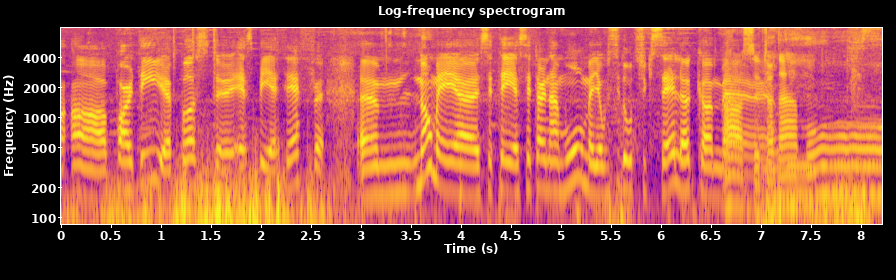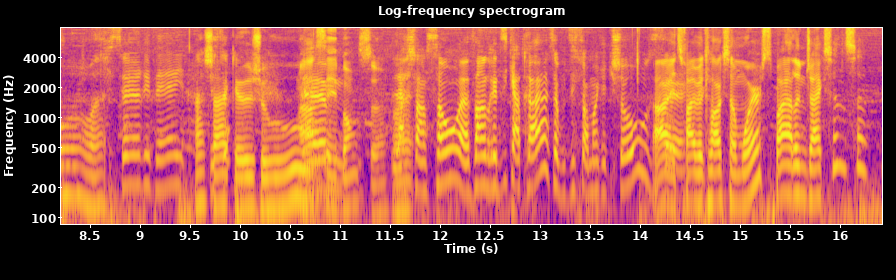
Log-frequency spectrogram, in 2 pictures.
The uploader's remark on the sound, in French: enregistré au Dolma Rooftop à Moncton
